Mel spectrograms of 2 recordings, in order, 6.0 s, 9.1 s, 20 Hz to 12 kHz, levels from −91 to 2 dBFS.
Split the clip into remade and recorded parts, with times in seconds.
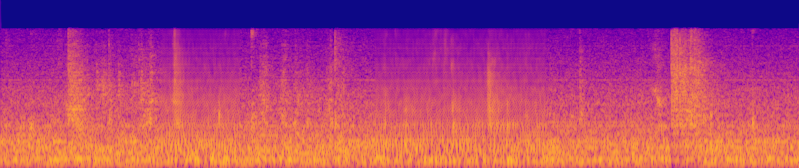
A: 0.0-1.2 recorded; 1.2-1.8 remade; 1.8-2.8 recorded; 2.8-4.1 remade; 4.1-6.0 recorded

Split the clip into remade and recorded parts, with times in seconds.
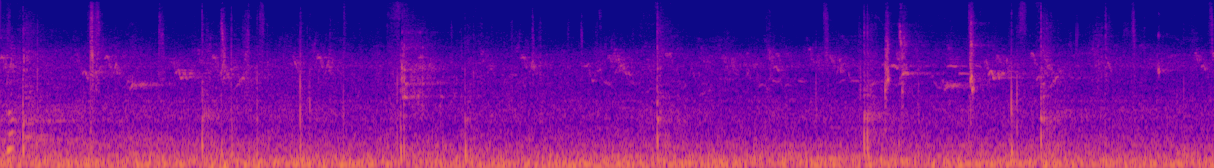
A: 0.0-5.0 recorded; 5.0-5.7 remade; 5.7-6.5 recorded; 6.5-7.1 remade; 7.1-9.1 recorded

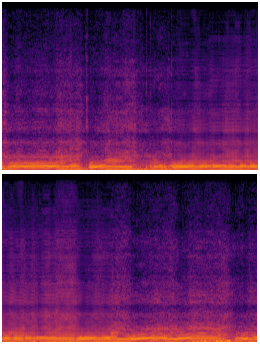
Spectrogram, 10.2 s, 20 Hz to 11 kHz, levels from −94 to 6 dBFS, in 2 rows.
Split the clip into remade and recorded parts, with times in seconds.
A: 0.0-3.5 recorded; 3.5-7.3 remade; 7.3-10.2 recorded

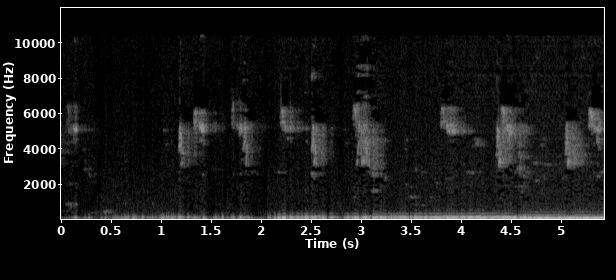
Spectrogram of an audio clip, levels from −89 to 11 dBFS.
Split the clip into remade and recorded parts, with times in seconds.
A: 0.0-3.9 recorded; 3.9-5.4 remade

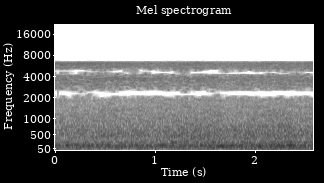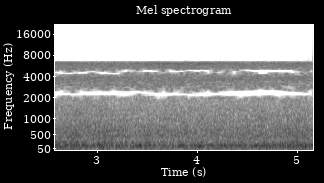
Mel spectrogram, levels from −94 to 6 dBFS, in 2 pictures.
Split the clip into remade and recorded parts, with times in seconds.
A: 0.0-3.1 remade; 3.1-5.2 recorded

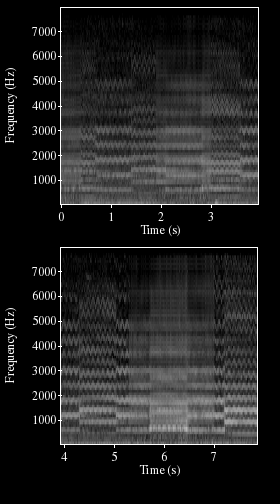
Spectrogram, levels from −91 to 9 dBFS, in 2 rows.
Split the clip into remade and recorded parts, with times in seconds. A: 0.0-0.4 remade; 0.4-1.9 recorded; 1.9-3.0 remade; 3.0-5.3 recorded; 5.3-7.0 remade; 7.0-7.9 recorded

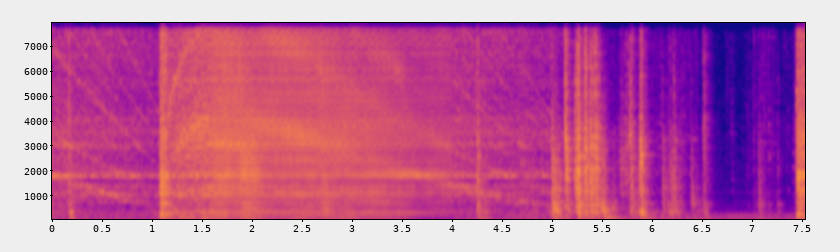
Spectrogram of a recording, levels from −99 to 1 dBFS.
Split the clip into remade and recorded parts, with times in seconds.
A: 0.0-1.6 recorded; 1.6-4.0 remade; 4.0-7.5 recorded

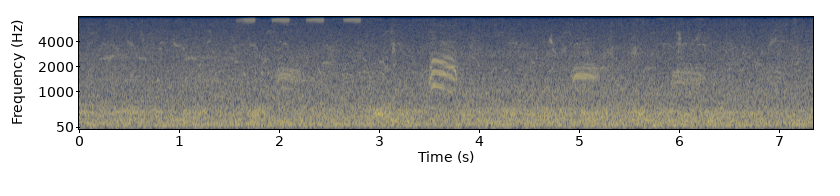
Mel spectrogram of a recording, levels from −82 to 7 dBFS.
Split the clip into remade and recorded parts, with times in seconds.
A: 0.0-1.7 remade; 1.7-7.3 recorded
